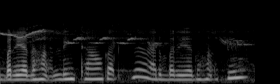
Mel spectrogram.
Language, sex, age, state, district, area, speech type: Santali, female, 30-45, Jharkhand, Seraikela Kharsawan, rural, spontaneous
